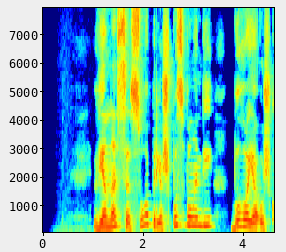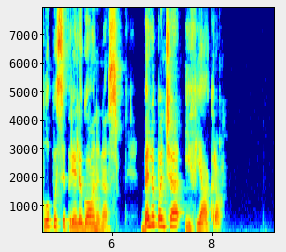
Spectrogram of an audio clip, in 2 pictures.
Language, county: Lithuanian, Vilnius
